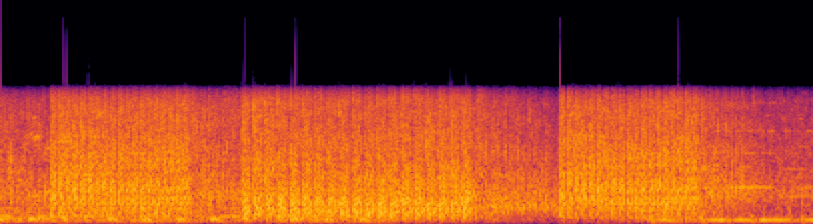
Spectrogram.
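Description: Three long bursts of rapid automatic gunfire, each lasting one to two seconds with short gaps between: celebratory shots fired into the air.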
